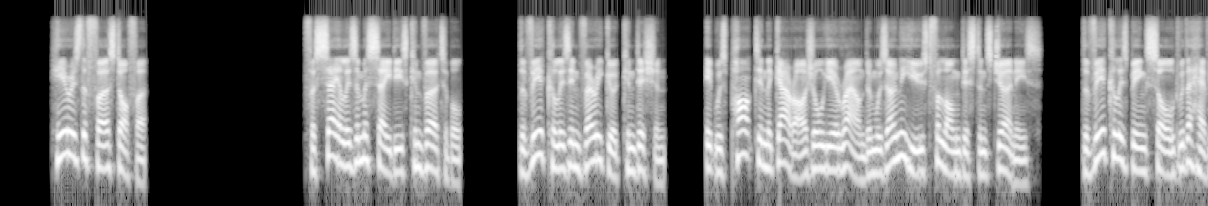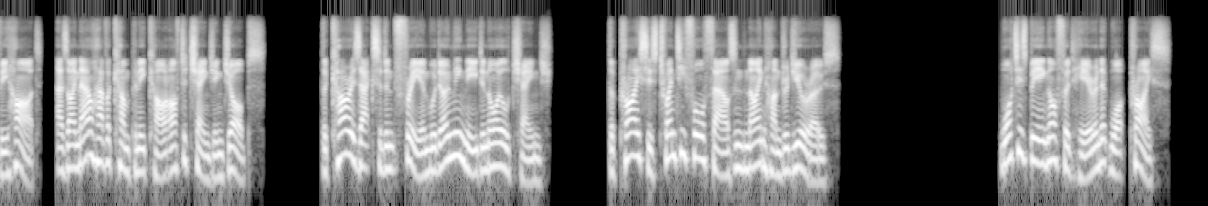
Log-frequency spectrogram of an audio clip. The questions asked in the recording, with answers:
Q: What is being offered here and at what price?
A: Answer. A car is being sold at a price of €24,900.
